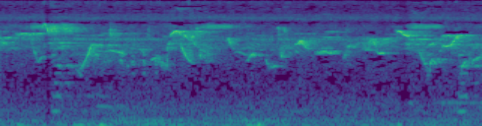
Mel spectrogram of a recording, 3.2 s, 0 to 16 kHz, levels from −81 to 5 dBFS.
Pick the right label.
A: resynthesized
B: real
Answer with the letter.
B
